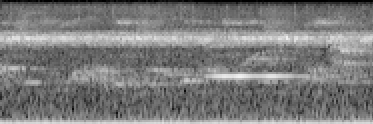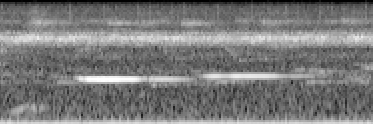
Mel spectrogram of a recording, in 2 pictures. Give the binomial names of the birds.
Momotus momota, Turdus hauxwelli, Ramphastos tucanus, Brotogeris cyanoptera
